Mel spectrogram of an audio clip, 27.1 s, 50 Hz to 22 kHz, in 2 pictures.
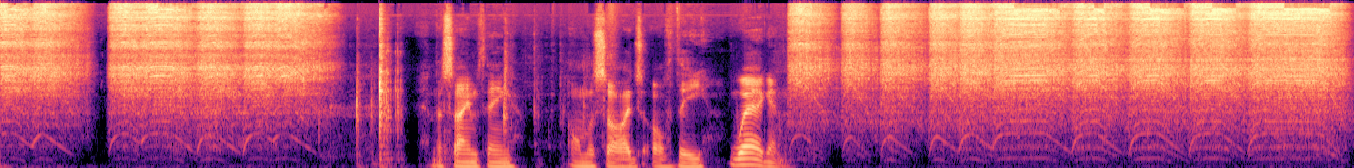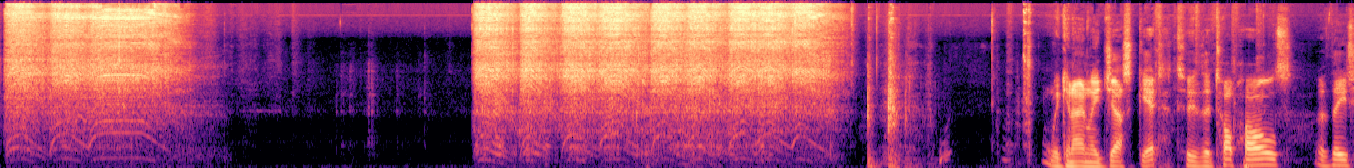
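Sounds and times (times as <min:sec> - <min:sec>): small power drill whining: 0:00.0 - 0:03.5, 0:07.9 - 0:15.8, 0:18.2 - 0:22.2.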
